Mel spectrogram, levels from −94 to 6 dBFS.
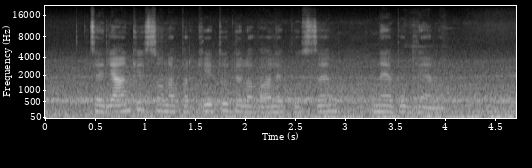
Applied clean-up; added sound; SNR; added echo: none; Accelerating, revving, vroom; -2 dB; none.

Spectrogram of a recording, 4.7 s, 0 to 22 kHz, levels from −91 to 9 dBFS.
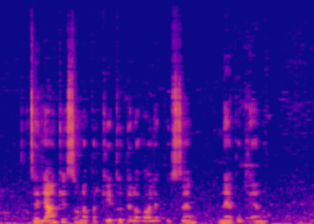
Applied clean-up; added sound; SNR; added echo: classical method Wiener filter.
